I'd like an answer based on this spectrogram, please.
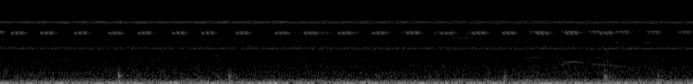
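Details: A starry night at camp with crickets: an even train of short high chirps, about three each second, continuing without break above a dense low wash of water and occasional fire crackles.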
